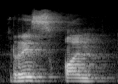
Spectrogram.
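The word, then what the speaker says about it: رزقًا: Rizqan. Qan. Qa is high sounding. Rizqan.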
